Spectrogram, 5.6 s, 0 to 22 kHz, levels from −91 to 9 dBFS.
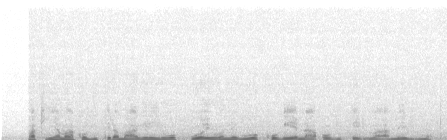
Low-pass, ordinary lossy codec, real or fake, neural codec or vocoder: none; none; fake; vocoder, 44.1 kHz, 128 mel bands, Pupu-Vocoder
